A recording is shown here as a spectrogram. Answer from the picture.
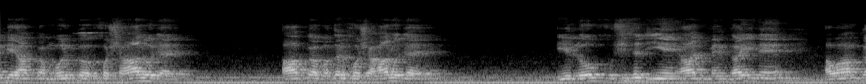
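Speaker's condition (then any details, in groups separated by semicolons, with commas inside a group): No condition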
